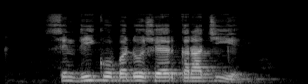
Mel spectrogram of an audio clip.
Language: Gurgula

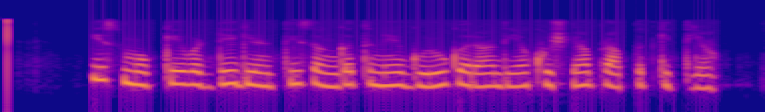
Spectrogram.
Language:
Punjabi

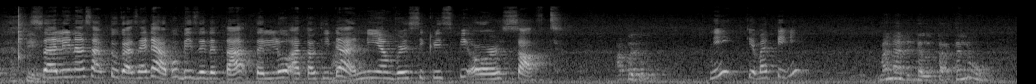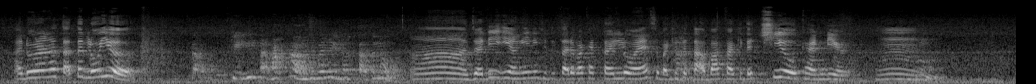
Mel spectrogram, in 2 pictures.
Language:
Malay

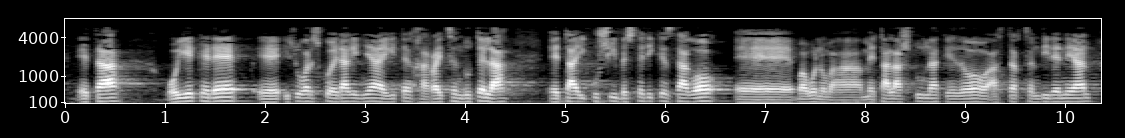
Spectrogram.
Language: Basque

